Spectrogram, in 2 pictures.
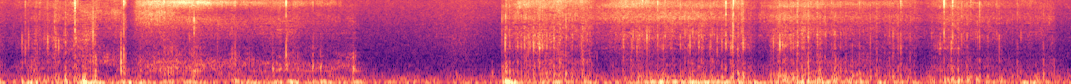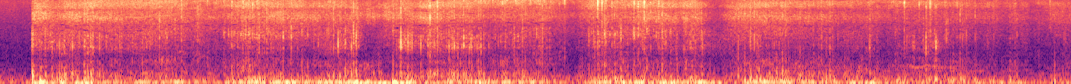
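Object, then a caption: Faux leather handbag with croc-embossed surface. Long pointed nails scratch across a hollow, round tan crocodile-embossed faux leather handbag. The result is a steady, low, rumbling scrape with a few sharper scratchy peaks along the way.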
